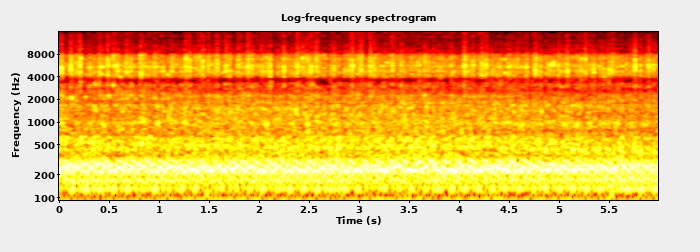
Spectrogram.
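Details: Audi first started after repair, running without exhaust: loud, raw but steady idle with even firing, no misses or knocks; engine runs clean.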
